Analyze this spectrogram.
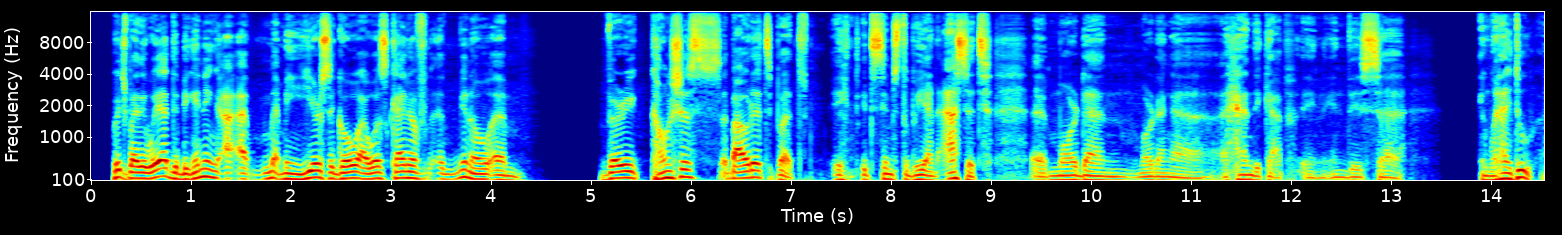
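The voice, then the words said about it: Cuban Spanish accent in English. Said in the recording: “I'm from Cuba originally, and I grew up speaking Spanish, and that's why I speak English with kind of a funny accent.”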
